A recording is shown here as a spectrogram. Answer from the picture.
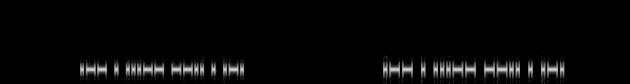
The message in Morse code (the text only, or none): WE3ZER WE3ZER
